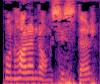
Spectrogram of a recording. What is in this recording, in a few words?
swedish she has a tall sister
